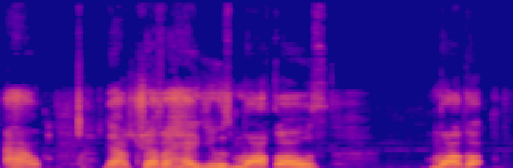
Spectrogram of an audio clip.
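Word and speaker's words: Macoux: now trevor had used marco's margot her last name is m-a-c-o-u-x now i know that you pronounce that it's marco um and if i'm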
